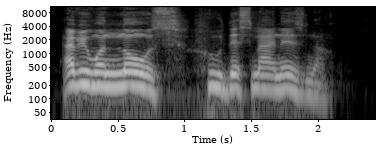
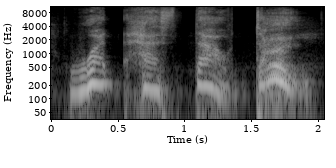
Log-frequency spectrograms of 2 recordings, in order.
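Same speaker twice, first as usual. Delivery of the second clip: slow rebuke; 3 dB quieter, much slower than usual. Acted. Samuel rebuking Saul in scripture.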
